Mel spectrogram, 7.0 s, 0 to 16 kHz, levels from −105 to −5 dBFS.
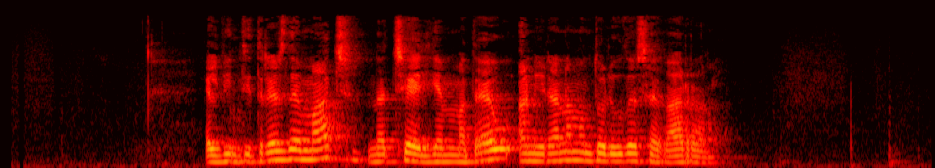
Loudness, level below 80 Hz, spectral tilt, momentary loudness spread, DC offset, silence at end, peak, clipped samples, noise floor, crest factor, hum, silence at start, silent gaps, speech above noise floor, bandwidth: -49 LUFS; -86 dBFS; -5.5 dB/octave; 6 LU; under 0.1%; 1.65 s; -32 dBFS; under 0.1%; -85 dBFS; 18 dB; none; 1.55 s; none; 37 dB; 11 kHz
